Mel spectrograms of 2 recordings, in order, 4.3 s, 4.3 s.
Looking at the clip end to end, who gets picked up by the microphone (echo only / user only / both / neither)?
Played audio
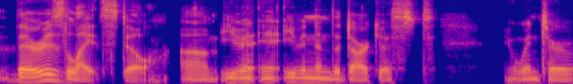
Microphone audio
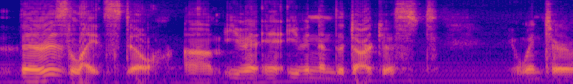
echo only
